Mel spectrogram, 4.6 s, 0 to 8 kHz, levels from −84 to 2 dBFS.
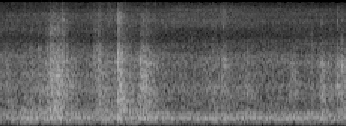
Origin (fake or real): real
